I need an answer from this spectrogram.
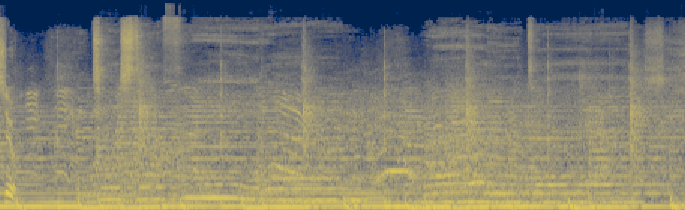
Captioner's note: crowd cheering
